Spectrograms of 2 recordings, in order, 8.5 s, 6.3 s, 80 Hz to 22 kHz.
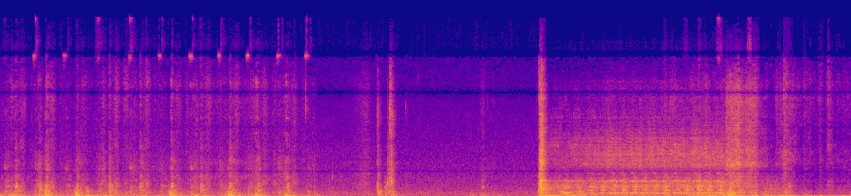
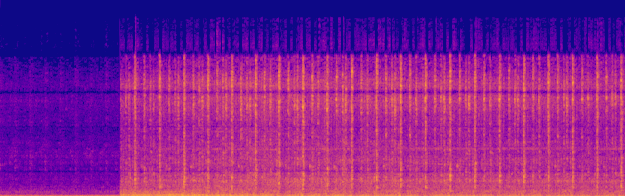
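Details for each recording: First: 1971 Ford F250 Highboy V8 carbureted truck, first start since last fall, pedal-pumped with no starting fluid: a few cranks, then it catches and settles into a steady idle with the choke working. Normal cold start; an exhaust leak at a bolt fitting was noted. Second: 1971 Ford F250 Highboy V8, first cold start of the year with choke: catches and idles with sharp, irregular puffing tick over low rumble, an exhaust leak at a bolted fitting.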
